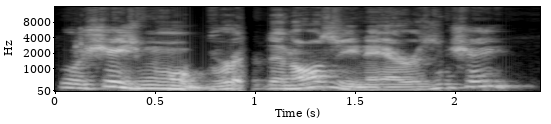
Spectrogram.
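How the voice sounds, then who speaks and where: A man chats as a show guest. His voice sits a little high for a man, and he talks in an easygoing, slangy, casual way. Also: very animated, normal speed. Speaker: guest adjudicator and scorer. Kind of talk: casual chat.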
